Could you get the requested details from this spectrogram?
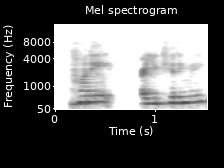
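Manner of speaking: fed-up, exasperated, incredulous comeback. Showing a bad habit in arguments: imitating an eye-rolling retort. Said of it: "the rolling of eye, of the eyes".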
